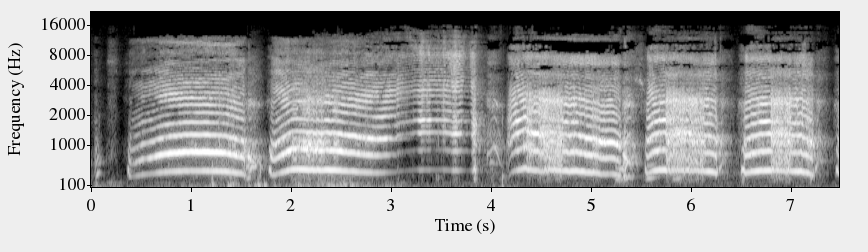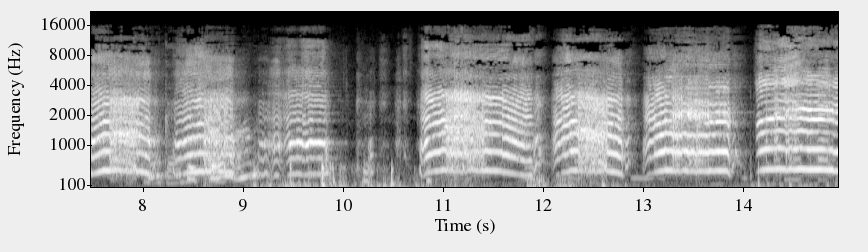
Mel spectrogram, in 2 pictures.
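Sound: infant crying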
